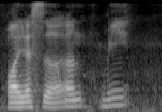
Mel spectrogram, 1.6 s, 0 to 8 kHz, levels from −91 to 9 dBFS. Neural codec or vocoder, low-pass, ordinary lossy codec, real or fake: codec, 24 kHz, 0.9 kbps, WavTokenizer, small release; 7.2 kHz; none; fake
